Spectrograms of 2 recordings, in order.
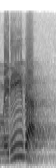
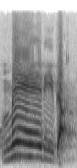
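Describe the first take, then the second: First: The stress is not on the first syllable. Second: The stress is on the first syllable. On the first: The speaker calls it wrong. "no digo Mérida" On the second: The speaker calls it right. "digo Mérida"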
